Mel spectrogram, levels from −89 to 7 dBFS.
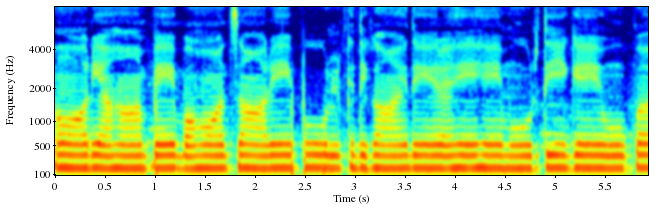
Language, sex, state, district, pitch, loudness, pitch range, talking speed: Hindi, female, Chandigarh, Chandigarh, 175 Hz, -13 LUFS, 170-175 Hz, 130 wpm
